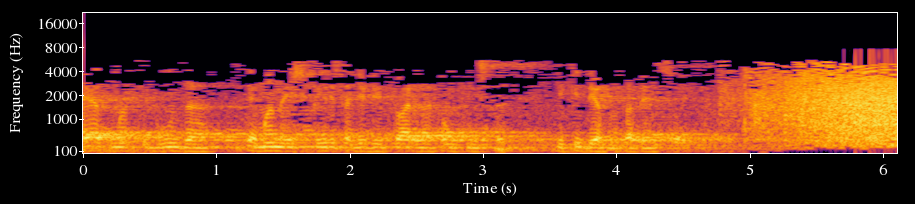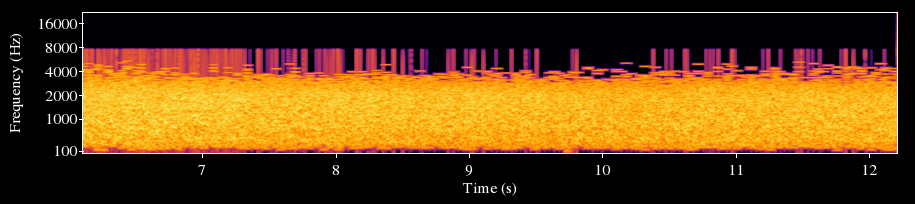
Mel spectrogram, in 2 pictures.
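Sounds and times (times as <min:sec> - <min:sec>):
speech: 0:00.0 - 0:05.2
audience applause: 0:04.8 - 0:12.2.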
